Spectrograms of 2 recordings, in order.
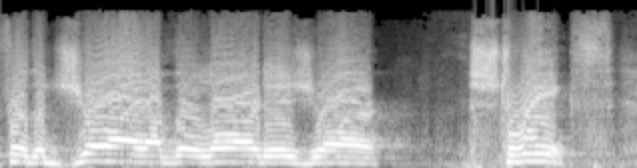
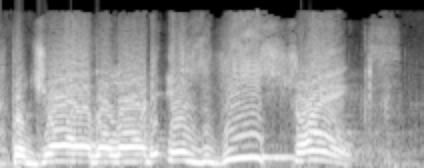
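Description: First: Said in the usual way. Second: "the" said as a full, stressed "thee" before "strength". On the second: Shown as a demonstration. Preacher restating Nehemiah's verse, "the" stressed as "thee". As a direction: lean slowly on "the" as "thee".

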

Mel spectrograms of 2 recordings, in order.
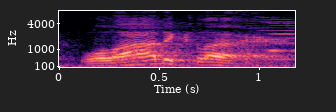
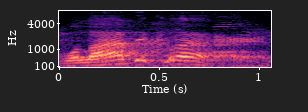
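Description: First: Put-on old-timer "well I declare". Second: "Well, I declare" drawled softly in an Appalachian mountain accent; an old mountain folk exclamation, with the "declare" stretched out. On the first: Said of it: "the old time folks around whom I was raised". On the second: Shown as a demonstration. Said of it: "you have to do it with the Appalachian accent".

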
